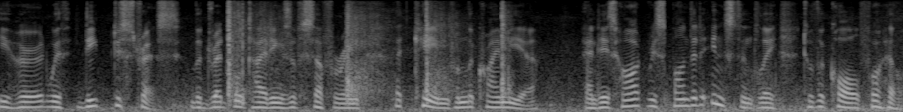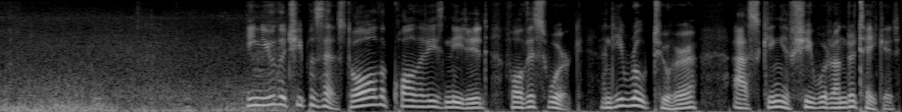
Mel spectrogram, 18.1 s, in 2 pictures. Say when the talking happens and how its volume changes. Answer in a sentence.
You can hear the talking from 0.0 to 9.2 s, at a steady volume; and from 11.5 to 18.0 s, at a steady volume.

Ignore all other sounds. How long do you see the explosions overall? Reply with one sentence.
The explosions can be heard for 3 seconds in total.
